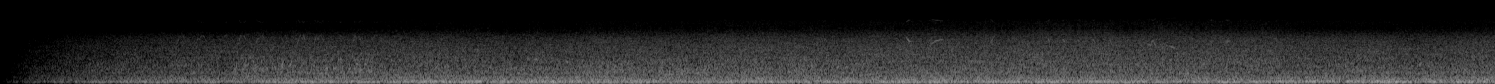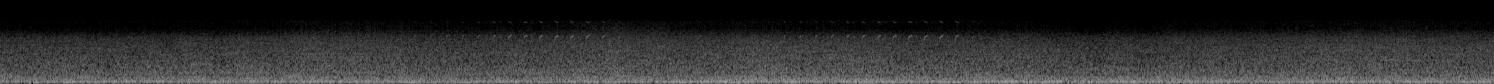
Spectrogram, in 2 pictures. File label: Nature; Skin Picking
